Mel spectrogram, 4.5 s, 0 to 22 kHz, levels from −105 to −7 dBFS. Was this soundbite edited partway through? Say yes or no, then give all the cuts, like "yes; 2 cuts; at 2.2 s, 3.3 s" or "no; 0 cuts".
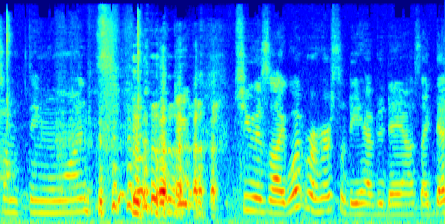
yes; 1 cut; at 2.3 s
